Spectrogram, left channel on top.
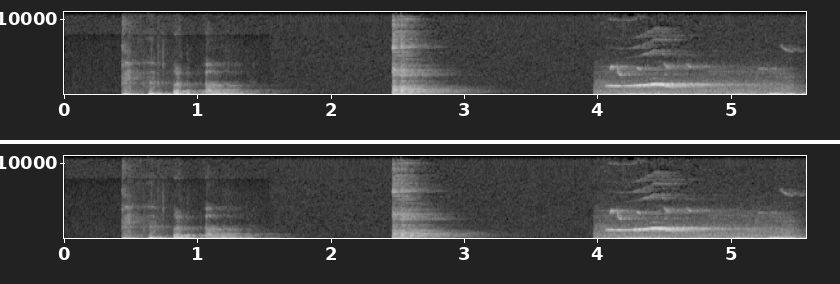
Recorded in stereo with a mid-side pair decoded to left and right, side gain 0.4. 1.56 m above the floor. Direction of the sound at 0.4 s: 20° left.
